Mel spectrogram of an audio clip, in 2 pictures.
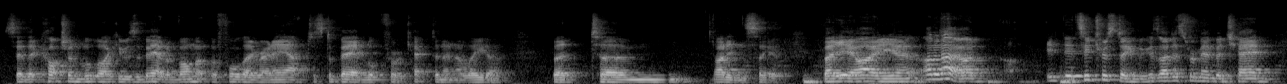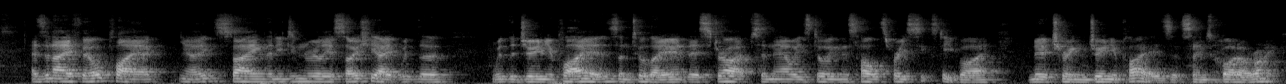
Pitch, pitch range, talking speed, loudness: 120 Hz, 115-135 Hz, 195 wpm, -26 LUFS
